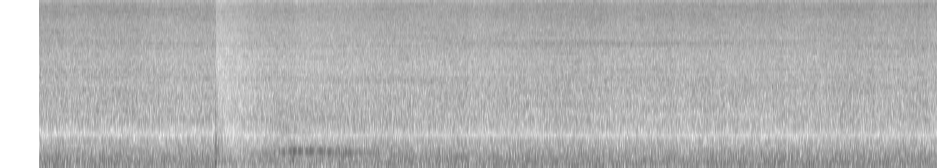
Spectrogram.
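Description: Steady rushing noise with a low rumble, cutting in suddenly about half a second in. A single click comes about two seconds in, followed by a short low hum that rises and falls.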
